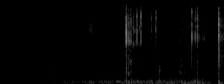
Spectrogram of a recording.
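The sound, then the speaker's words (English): The plastic cap of a Smart Water bottle is twisted open, giving a run of sharp crackling snaps, one loud crack and several quicker clicks, then a final crisp snap as the seal breaks. “So we're going to crack the water for you.”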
